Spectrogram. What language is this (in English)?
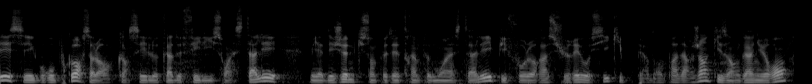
French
